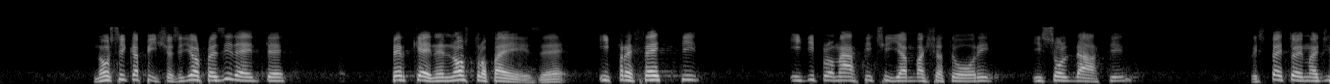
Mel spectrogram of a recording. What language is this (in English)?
Italian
